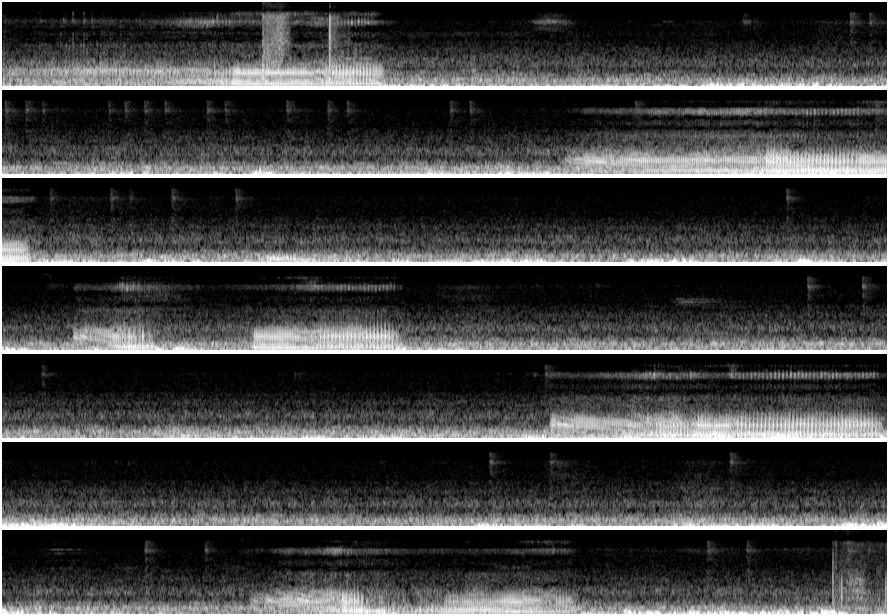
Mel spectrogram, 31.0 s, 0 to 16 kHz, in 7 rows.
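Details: A sleeping 9-month-old male pug snores in loud, rattly bursts roughly every seven seconds.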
